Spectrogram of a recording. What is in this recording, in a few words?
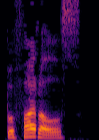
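"befuddles", en, uk British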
